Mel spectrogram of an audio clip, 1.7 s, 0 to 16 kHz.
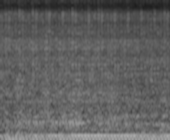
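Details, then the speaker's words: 1979 Porsche 924 after timing belt fix and tensioner spacer adjustment: short, even low idle with a steady pulse and no ticking, slapping or squeal from the belt area; normal idle. "yeah there we go that's satisfying"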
